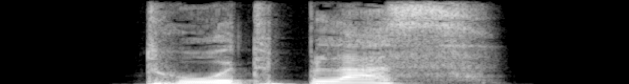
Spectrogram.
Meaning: deathly pale
- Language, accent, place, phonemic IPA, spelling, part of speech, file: German, Germany, Berlin, /ˈtoːtˈblas/, todblass, adjective, De-todblass.ogg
